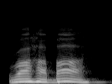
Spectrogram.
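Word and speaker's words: Rehoboth: And Samlah died, and Saul of Rahabah, you said it right.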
